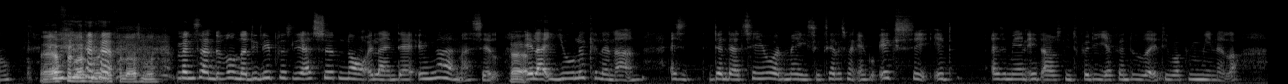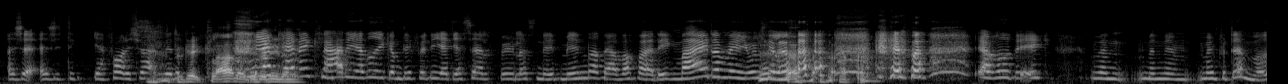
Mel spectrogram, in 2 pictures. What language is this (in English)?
Danish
